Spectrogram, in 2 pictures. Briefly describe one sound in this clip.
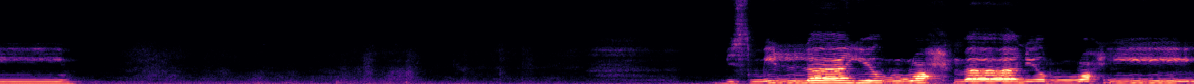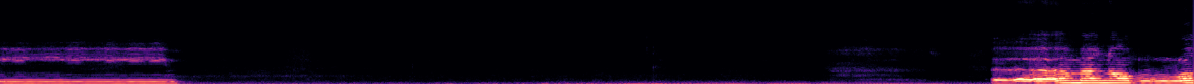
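A boy chants melodically in a high, sustained voice, close by, with pauses between phrases.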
